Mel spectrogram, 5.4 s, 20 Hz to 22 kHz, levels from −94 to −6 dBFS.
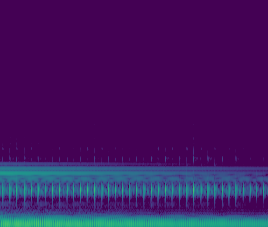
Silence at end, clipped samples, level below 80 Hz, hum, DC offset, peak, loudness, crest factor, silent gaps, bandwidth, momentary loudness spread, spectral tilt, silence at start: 0 s; under 0.1%; -40 dBFS; none; under 0.1%; -24 dBFS; -43 LUFS; 14 dB; none; 1.4 kHz; 8 LU; -10 dB/octave; 0 s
